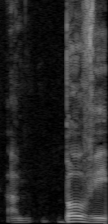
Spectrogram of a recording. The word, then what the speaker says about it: Bove: It's Bove, right? Bove, Senator, like Bove, with a long I E.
